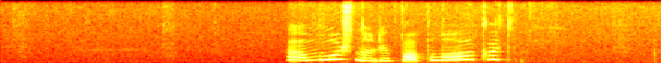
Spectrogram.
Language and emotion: Russian, sad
